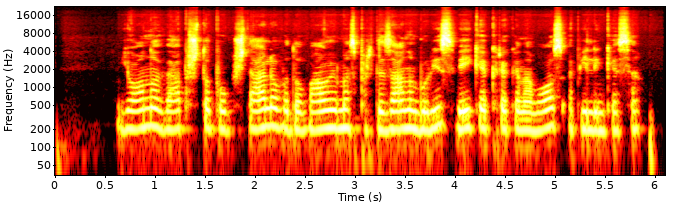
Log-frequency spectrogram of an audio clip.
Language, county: Lithuanian, Vilnius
